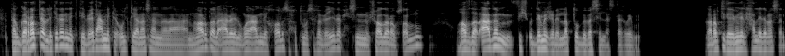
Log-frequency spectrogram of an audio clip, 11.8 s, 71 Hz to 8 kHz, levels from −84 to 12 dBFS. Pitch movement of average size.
Yes: average, 3.5 semitones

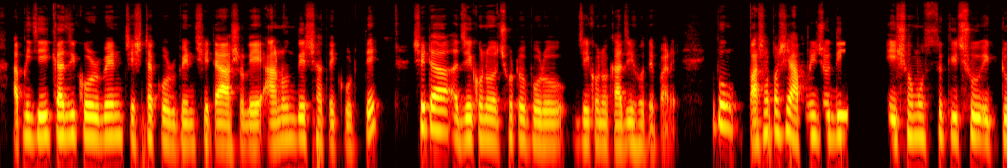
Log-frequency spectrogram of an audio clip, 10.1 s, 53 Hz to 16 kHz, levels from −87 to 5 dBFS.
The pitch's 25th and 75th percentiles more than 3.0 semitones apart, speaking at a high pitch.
No: average, 3.7 semitones; medium, 145 Hz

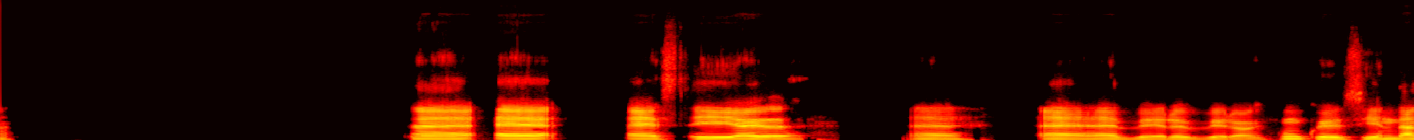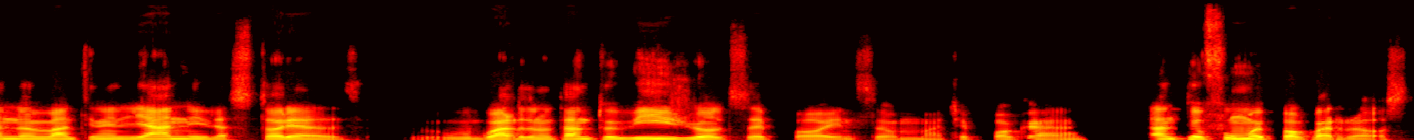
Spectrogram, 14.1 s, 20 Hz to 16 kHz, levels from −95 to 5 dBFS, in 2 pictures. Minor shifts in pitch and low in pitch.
Yes: narrow, 1.9 semitones; low, 110 Hz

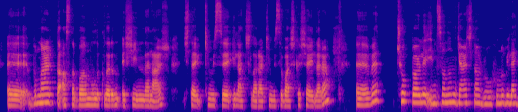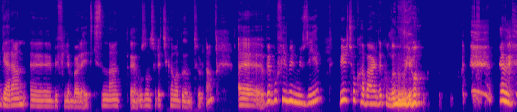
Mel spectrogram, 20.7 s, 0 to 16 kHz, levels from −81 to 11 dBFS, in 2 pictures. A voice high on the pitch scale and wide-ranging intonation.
No: medium, 165 Hz; wide, 6.8 semitones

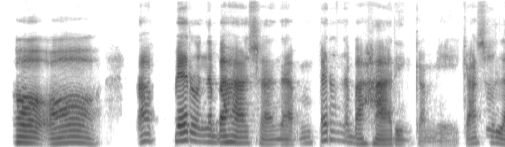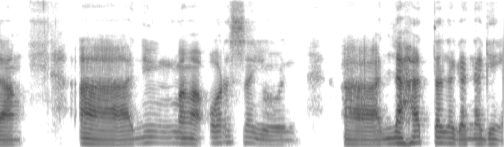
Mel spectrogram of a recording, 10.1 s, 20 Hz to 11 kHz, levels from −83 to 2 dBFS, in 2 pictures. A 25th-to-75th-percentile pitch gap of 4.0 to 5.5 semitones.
Yes: average, 4.6 semitones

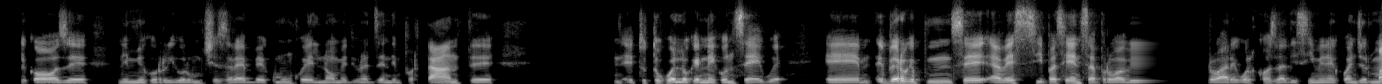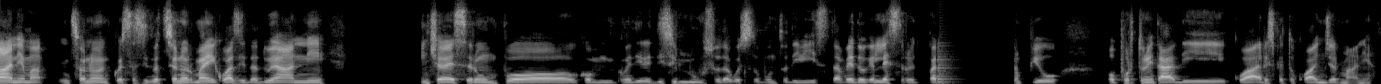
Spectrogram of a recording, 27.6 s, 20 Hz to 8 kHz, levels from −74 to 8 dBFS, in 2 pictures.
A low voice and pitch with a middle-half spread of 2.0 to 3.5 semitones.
No: low, 120 Hz; narrow, 1.5 semitones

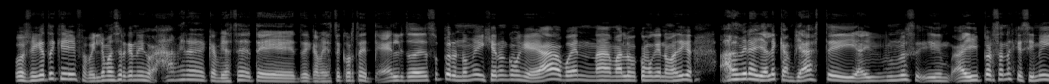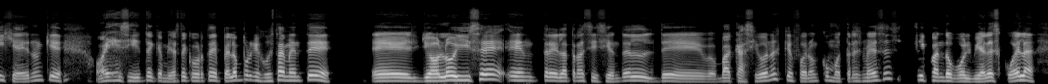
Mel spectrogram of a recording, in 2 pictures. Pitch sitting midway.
Yes: medium, 180 Hz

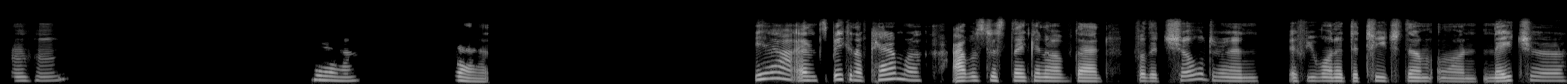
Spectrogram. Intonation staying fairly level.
No: average, 3.1 semitones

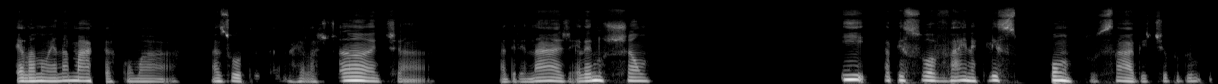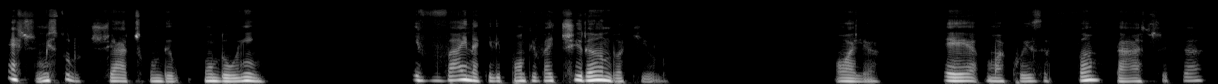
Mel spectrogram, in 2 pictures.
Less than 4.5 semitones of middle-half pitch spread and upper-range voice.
No: average, 3.4 semitones; medium, 155 Hz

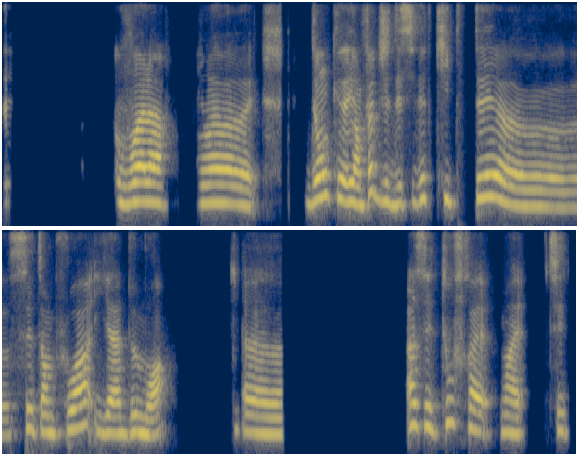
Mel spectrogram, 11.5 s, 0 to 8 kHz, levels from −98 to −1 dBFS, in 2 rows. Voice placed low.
No: high, 205 Hz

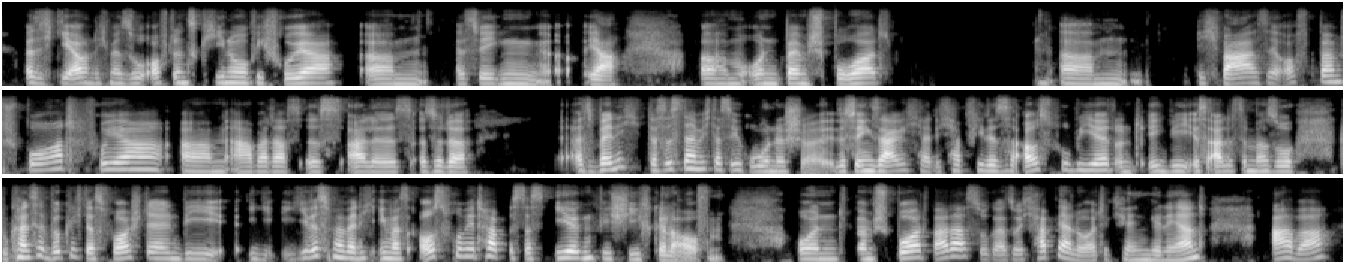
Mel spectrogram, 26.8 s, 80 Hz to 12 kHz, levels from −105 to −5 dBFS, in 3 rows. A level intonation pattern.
No: average, 3.8 semitones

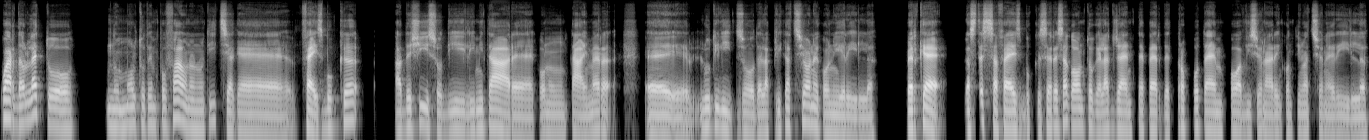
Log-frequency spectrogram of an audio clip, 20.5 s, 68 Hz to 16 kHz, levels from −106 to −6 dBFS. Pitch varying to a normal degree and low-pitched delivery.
Yes: average, 3.6 semitones; low, 105 Hz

